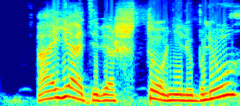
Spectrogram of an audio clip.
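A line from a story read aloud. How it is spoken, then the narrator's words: Yelling. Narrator (Russian): заорала фигура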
